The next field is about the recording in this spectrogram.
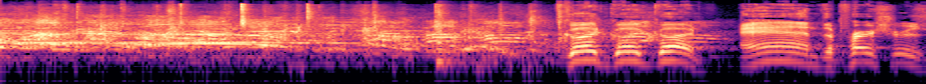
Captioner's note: audience approval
